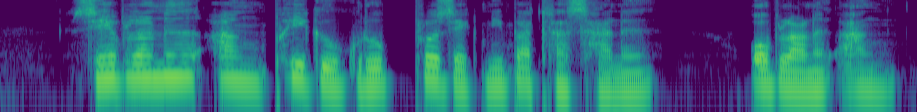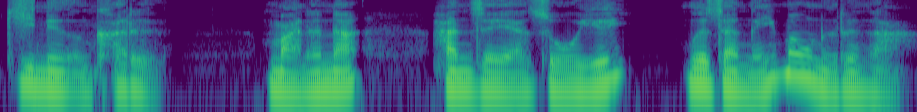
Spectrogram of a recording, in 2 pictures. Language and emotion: Bodo, fearful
